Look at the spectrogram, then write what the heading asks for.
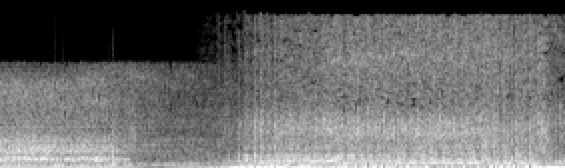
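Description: Car engine revving hard: the revs are held steady, drop about a second in, climb again, dip once about three seconds in, then are held high before falling away near the end.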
